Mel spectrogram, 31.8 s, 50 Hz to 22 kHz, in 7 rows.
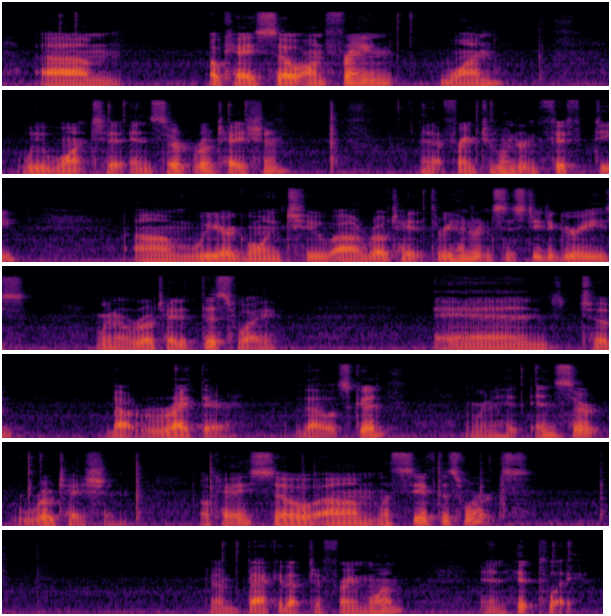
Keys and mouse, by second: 0.8-3.6 middle drag, 4.4-6.1 middle drag, 7.0 middle click, 7.9-8.8 drag, 8.9-10.5 middle drag, 10.9 click, 20.5 click, 22.7 middle click, 23.4-24.2 middle drag, 25.1 middle drag, 25.3-27.4 middle drag, 28.0-29.4 drag.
